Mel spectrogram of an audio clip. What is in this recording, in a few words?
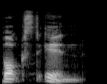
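"boxed in", English, British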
